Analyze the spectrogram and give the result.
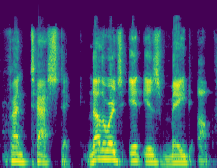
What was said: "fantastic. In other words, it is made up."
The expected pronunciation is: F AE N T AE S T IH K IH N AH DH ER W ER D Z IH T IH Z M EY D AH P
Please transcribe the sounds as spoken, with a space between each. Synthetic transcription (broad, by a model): F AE N T AE S T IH K IH N AH DH ER W ER D Z IH T IH Z M EY D AH P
